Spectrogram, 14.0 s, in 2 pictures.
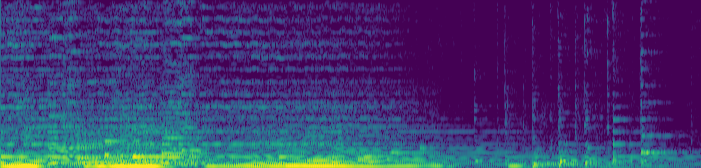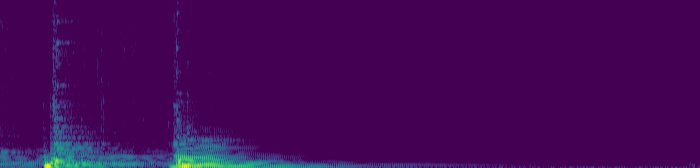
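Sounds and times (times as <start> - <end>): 
piano quartet: 0.0 - 10.1.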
